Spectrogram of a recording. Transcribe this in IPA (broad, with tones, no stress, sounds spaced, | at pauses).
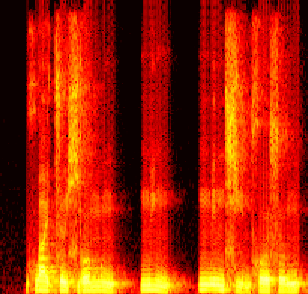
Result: x w a˥˧ ɪ̯ t͡s ɹ̩˥˩ ɕ j o˥ ʊ̯ m ʊ˥˩ ŋ | m i˥˩ ŋ | m i˥˩ n ɕ ḭ˨˩ n x o˧˥ ʊ̯ s ʊ˧˥ ŋ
